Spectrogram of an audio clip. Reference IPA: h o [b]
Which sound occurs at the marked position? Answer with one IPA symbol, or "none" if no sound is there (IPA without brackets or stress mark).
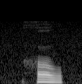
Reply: w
